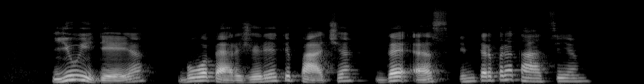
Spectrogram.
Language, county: Lithuanian, Vilnius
